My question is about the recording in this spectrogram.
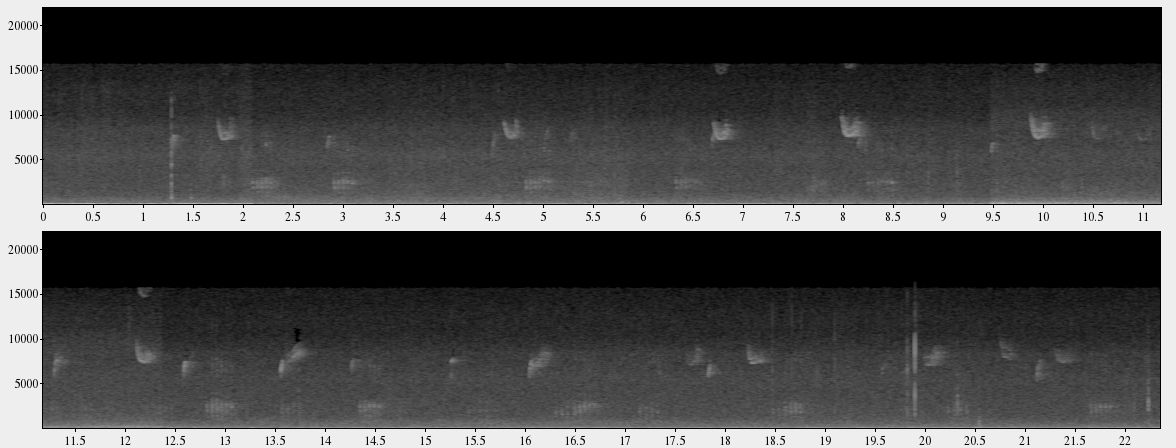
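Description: Small birds chirping at first light: short high chirps, about one a second, over a low rumble. About ten seconds in comes a low rustle of handling close to the microphone.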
